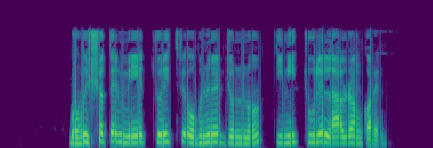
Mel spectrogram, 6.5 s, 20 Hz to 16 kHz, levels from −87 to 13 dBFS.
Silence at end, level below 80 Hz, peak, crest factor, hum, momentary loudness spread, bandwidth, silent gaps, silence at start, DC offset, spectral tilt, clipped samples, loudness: 0.7 s; -44 dBFS; -2 dBFS; 14 dB; none; 7 LU; 7.8 kHz; none; 1.05 s; under 0.1%; -5.5 dB/octave; under 0.1%; -15 LUFS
